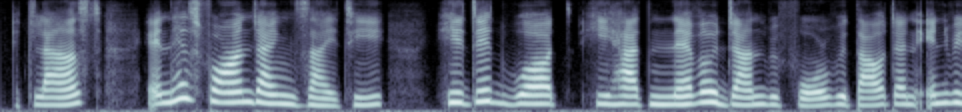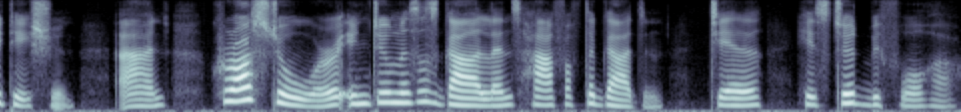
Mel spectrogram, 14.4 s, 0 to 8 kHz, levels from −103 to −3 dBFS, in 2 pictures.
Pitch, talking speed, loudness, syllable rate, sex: 220 Hz, 135 wpm, -19 LUFS, 3.9 syllables/s, female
